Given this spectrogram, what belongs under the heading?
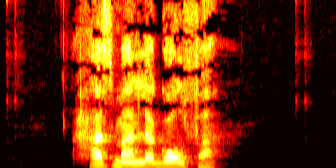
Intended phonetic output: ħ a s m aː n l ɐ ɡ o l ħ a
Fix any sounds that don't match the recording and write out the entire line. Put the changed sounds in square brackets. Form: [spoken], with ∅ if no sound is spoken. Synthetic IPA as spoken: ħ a [z] m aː n l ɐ ɡ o l [f] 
